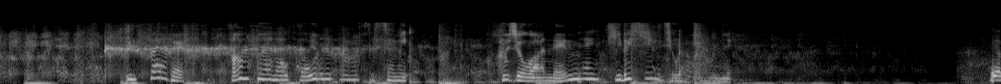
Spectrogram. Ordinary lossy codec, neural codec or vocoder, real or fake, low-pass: none; codec, 24 kHz, 1.5 kbps, HILCodec; fake; 7.2 kHz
